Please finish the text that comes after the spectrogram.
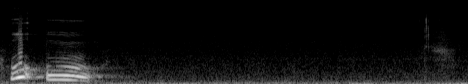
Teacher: இதழ்களை குவிப்பதால் பிறக்கும் உயிரெழுத்துக்கள்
